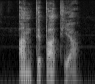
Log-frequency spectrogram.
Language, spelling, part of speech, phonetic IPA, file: Polish, antypatia, noun, [ˌãntɨˈpatʲja], Pl-antypatia.ogg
